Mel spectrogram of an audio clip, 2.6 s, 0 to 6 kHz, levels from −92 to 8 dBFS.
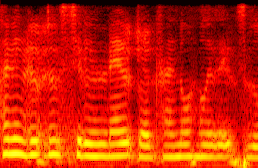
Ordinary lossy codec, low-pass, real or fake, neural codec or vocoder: none; 5.4 kHz; fake; codec, 16 kHz, 0.5 kbps, FreqCodec, larger model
